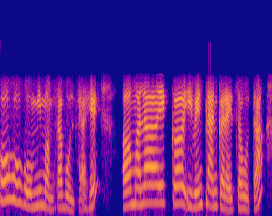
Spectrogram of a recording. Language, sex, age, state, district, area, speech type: Marathi, female, 18-30, Maharashtra, Akola, urban, conversation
